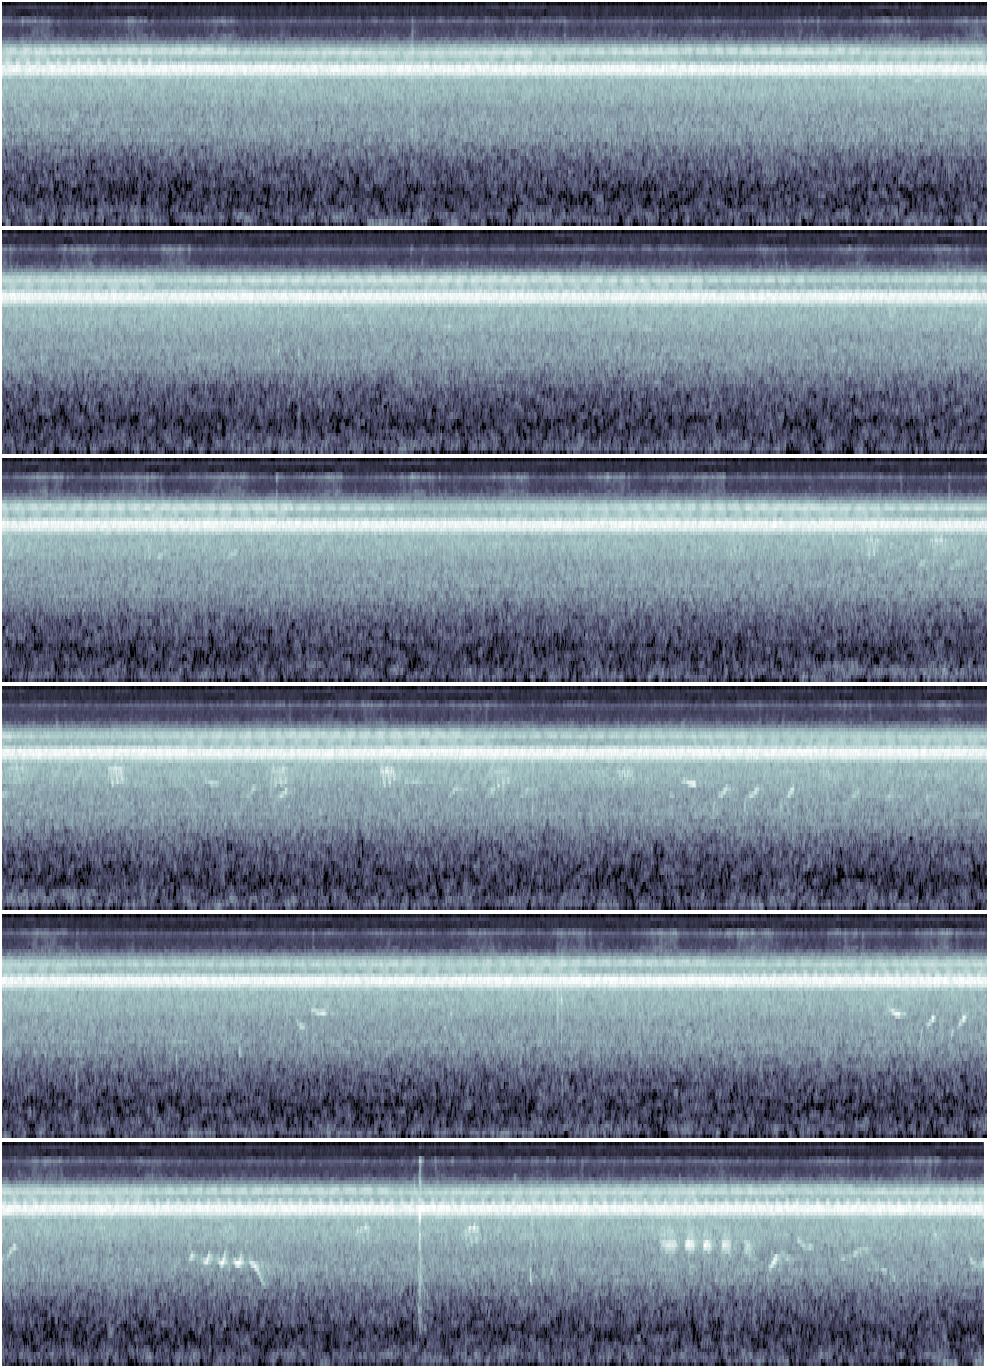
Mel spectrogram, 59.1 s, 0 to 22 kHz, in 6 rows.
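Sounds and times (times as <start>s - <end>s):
insect trill: 0.0s - 59.0s
low background hiss: 0.0s - 59.0s.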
